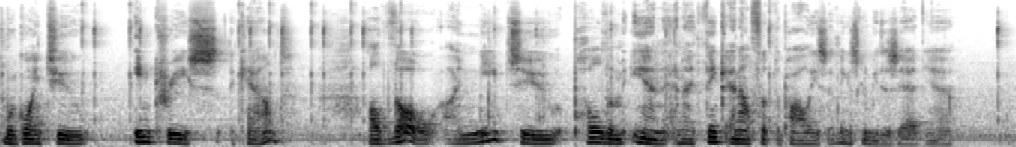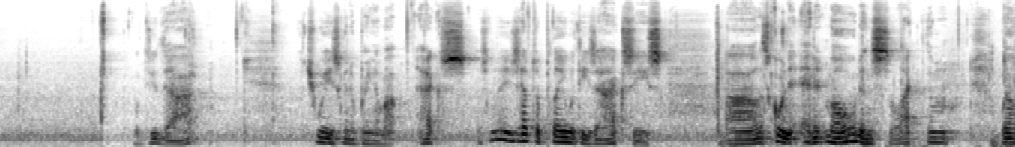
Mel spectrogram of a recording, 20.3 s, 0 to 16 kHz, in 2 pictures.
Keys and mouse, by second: 0.8-5.6 drag, 5.6-7.6 middle drag, 7.6-10.0 drag, 12.9-16.3 drag, 17.3 Tab, 18.7 a, 20.2 ctrl+n.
